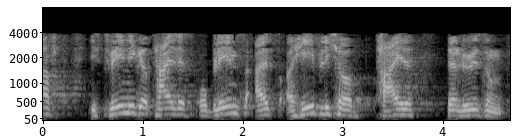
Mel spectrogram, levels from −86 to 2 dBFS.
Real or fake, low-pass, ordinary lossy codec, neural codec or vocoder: real; 7.2 kHz; AAC, 16 kbps; none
